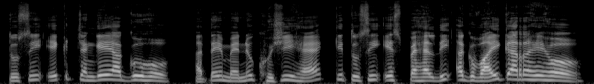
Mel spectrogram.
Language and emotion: Punjabi, happy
